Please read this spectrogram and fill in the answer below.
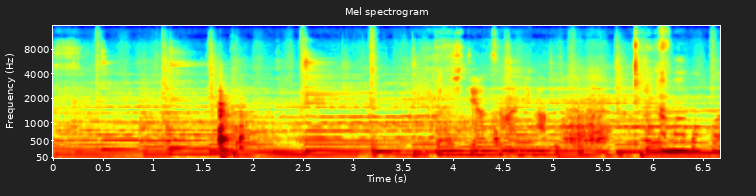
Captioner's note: laughs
